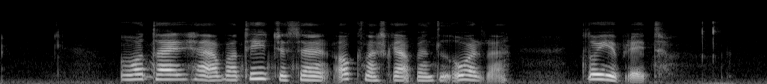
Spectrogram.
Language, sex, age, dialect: Faroese, female, 15-35, Suðurstreymoy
